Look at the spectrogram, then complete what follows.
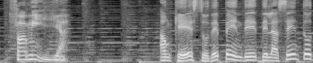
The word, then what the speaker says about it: famiglia: La pronunciación de la GL en italiano corresponde a la doble L en español en las palabras Pollo. y, Famiglia.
